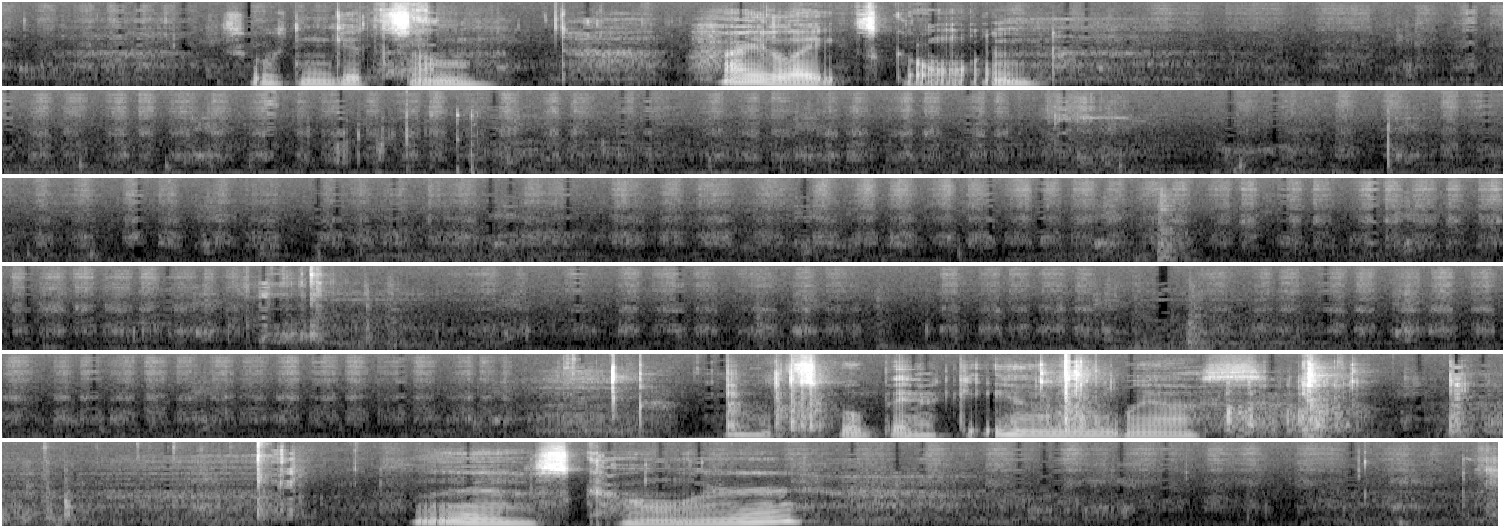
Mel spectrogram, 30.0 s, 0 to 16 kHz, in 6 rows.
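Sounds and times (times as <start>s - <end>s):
pencil scratching on paper: 0.0s - 1.4s, 3.5s - 21.9s, 27.6s - 30.0s
pencil ticks on paper: 4.2s - 8.5s, 9.3s - 16.0s, 16.6s - 21.8s, 28.0s - 29.7s.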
